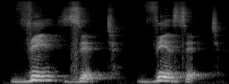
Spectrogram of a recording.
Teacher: A tônica está no início de novo.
